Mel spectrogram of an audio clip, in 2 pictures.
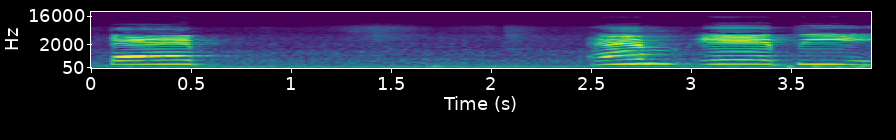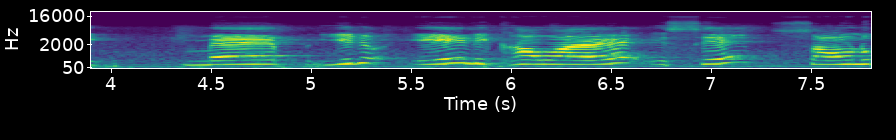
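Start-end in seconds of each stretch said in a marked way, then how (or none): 2.5-4.0 slow letter-by-letter spelling. Shown as a demonstration. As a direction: spell ए पी slowly, each letter apart. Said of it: "teacher spells word slowly".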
